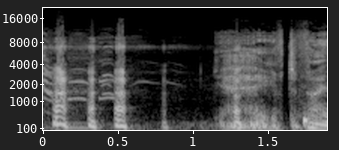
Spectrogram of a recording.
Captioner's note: both Laughing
